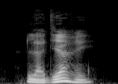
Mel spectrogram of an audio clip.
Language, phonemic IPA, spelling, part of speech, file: French, /dja.ʁe/, diarrhée, noun, Fr-diarrhée.ogg
- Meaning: diarrhea (medical condition)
